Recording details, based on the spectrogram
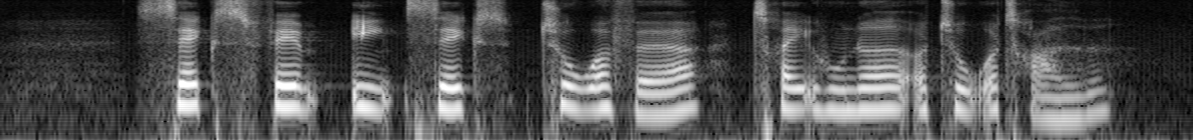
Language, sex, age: Danish, female, 46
